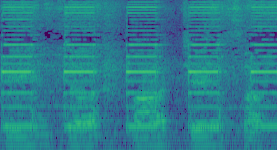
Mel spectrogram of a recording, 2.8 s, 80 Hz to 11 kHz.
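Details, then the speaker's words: Dell laptop motherboard LA-B843P Rev 1 on bench power with a speaker attached, fan running: long, even tones about half a second each with short gaps, part of a seven-beep POST code commonly read as a processor-related fault. "इस मामले में अक्सर ऐसा होता है कि कई लोग कहते हैं कि सात बीप का मतलब प्रोसेसर में कोई समस्या है। यह प्रोसेसर से संबंधित समस्या है।"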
